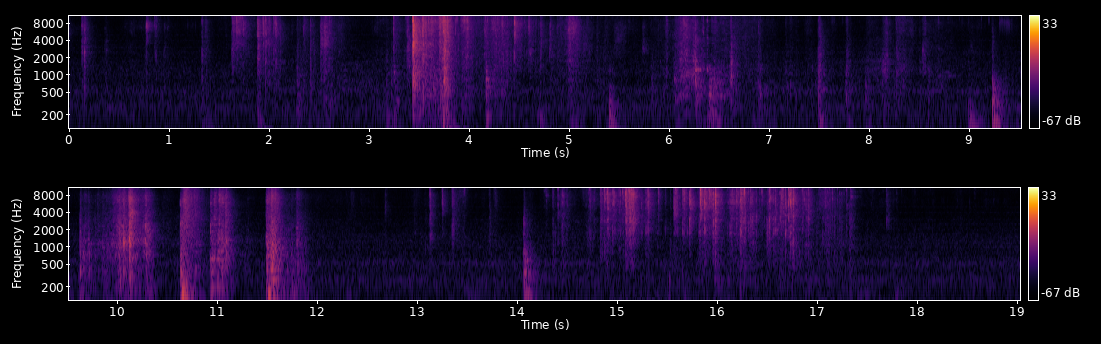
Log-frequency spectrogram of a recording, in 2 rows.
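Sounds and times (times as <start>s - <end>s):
foil wrapper crinkling and tearing: 3.3s - 5.1s, 14.3s - 17.5s.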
